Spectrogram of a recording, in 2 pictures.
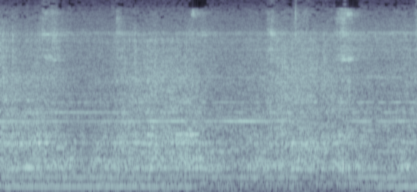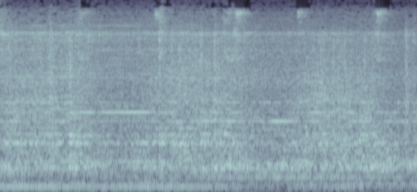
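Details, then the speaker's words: Chiller's chilled-water pump shaking badly, with its copper lines shaking too. Loud steady low hum with a rough churning roar. The strainer needs cleaning out, and there is also a leak. The fix is to shut down the chiller and pump and clean the strainer. "Say it's shaking bad in the pump. Making a lot of noise. You see it's shaking. What's happened though, they got a strainer right here. This needs to be cleaned out."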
